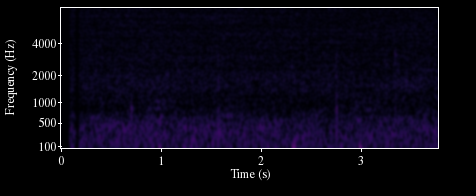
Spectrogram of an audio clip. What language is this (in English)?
Czech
